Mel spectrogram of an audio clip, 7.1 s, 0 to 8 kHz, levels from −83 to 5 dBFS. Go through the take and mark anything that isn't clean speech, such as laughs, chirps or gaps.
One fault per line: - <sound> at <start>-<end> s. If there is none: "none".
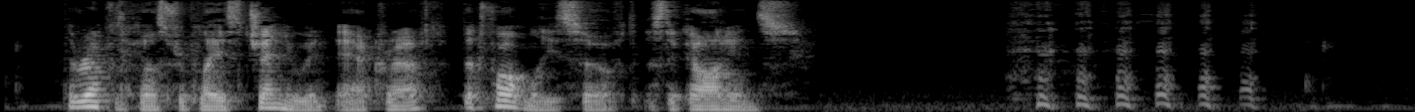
- laugh at 5.0-6.4 s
